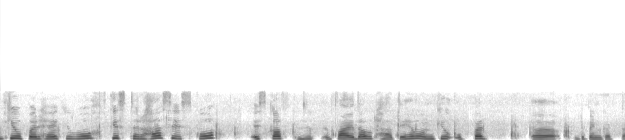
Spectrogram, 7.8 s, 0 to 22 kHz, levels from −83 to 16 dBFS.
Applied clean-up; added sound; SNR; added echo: neural mask model Resemble Enhance denoiser.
